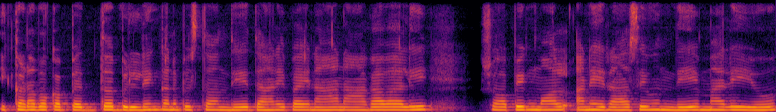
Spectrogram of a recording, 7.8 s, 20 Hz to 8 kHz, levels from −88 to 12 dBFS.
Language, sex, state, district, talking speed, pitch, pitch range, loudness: Telugu, female, Andhra Pradesh, Srikakulam, 115 wpm, 210 Hz, 205-215 Hz, -15 LUFS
